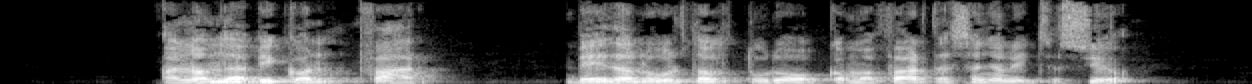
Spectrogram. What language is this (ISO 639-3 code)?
cat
